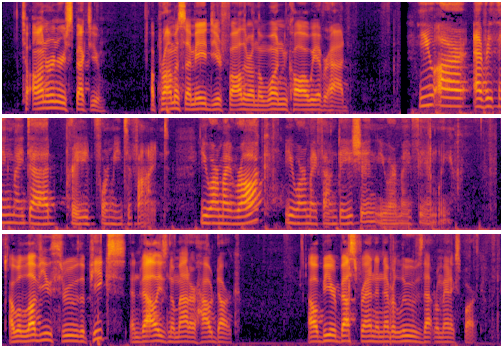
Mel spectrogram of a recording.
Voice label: Emotional Personalized Vows Summer Wedding; Curtis Farm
